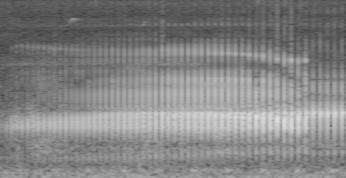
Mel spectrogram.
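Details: In the morning at a millrace, many frogs give their mating call; one gives a long, even trill of rapid pulses that swells slightly louder and rises a touch.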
